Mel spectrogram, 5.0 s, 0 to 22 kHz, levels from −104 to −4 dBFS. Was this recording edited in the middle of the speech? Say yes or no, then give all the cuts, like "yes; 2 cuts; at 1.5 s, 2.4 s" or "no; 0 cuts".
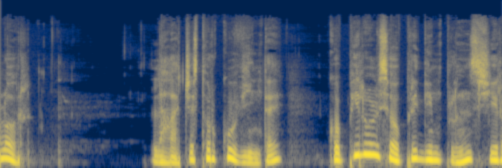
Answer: yes; 1 cut; at 1.7 s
